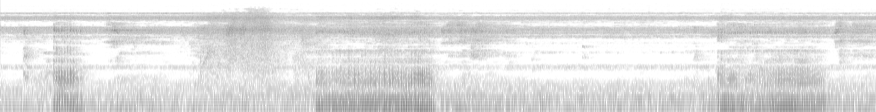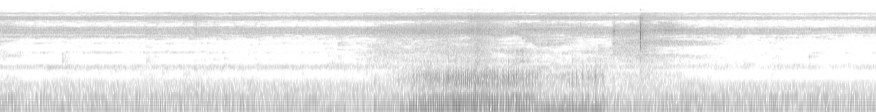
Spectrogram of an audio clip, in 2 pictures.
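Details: Labrador Retriever snoring, deep low rumbling breaths in long bursts roughly every four to five seconds, with quieter shorter breaths between and a faint steady background hum.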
